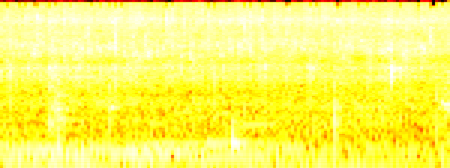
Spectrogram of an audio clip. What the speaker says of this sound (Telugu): ఇప్పుడు ఇవి వేగాయి.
